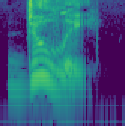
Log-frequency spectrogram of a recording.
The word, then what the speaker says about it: Dula: An example is the story of a young man whose last name was spelled D U L A but pronounced Dooley.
